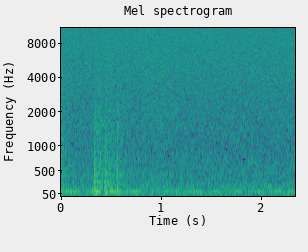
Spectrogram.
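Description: Steady hiss with a faint low hum: the background noise of the microphone and recording chain, with no voice over it.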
